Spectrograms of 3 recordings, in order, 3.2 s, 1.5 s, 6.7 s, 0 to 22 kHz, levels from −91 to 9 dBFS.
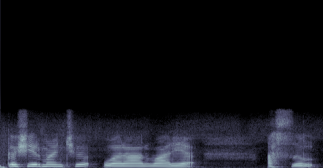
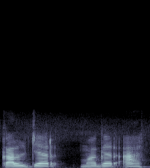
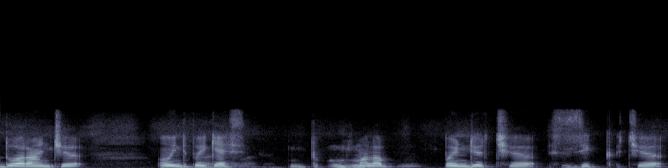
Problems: none marked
